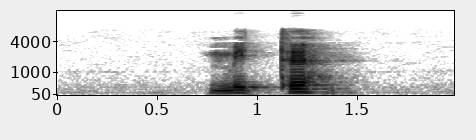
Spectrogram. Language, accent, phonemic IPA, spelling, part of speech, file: German, Austria, /ˈmɪ.tə/, Mitte, noun / proper noun, De-at-Mitte.ogg
- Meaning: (noun) 1. middle 2. center; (proper noun) The most central borough of Berlin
